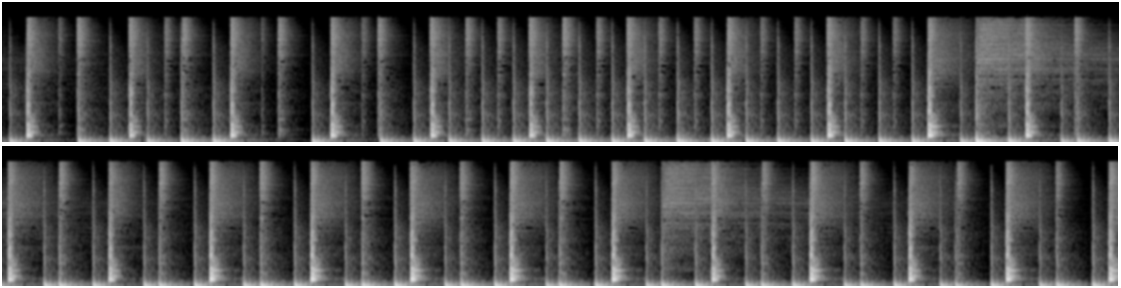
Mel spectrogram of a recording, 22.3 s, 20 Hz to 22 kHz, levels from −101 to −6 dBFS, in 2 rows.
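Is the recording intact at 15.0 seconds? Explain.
No. The music has channel delay (comb filtering) from 14.89 to 15.95 s. One channel lags by roughly a single sample, about 0.02 ms, before the mono sum. The first cancellation falls near 20 kHz, so the top end sounds dulled.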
